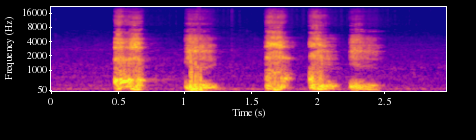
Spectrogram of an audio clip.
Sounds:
Throat clearing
